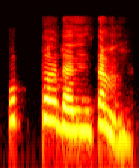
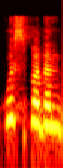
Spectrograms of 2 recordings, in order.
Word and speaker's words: पुप्पदंतम: वंदे, वंदे वंदे सुविहिम सुविहिम सुविहिम सुविहिम च पुप्पदंतम पुप्पदंतम पुप्पदंतम पुप्प कई लोग पुष्पदंत बोलते हैं, वो संस्कृत में हो जाता है पुष्प, लेकिन प्राकृत में पुप्पदंतम।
